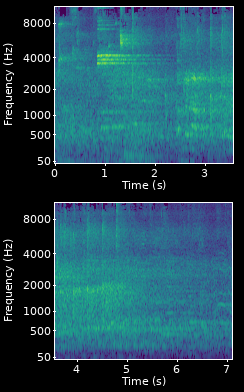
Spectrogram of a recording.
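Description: Shoes squeak sharply on a hall floor.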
